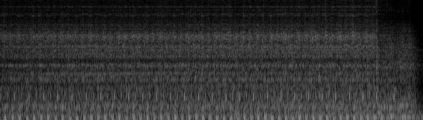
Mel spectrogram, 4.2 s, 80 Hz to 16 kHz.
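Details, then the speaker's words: 1973 Ski-Doo 399 twin snowmobile, barn find, cranked on the starter after something was put down the side to free binding, before spark check: even, rhythmic chugging at a steady rate with no hitching or drag; engine turns over freely. "got a nice little Gallop to her don't she"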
